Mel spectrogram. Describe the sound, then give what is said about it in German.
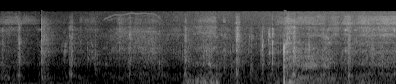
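Someone bites and chews a spring roll with crisp, crunchy mouth sounds that grow louder toward the end and peak in one sharp crunch. “Ich muss kurz meine Frühlingsrolle aufessen. Die ist sehr lecker.”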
